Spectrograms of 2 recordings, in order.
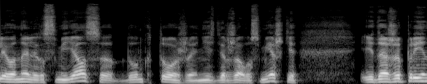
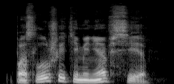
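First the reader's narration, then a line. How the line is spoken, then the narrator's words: Quiet. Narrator (Russian): тихо сказал Бейлор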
